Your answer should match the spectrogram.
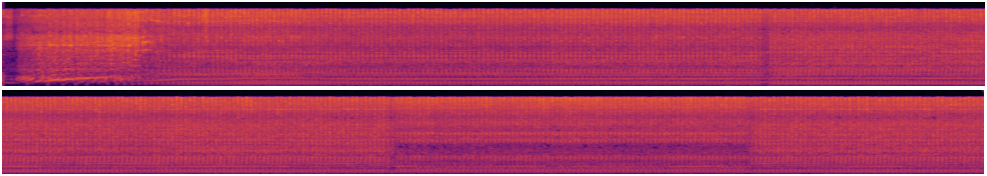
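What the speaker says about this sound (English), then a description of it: "surprisingly, it started and ran" A Snapper lawn mower missing its pull rope and handle starts, its engine catching and settling into a loud, steady idle that runs alone without a break.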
